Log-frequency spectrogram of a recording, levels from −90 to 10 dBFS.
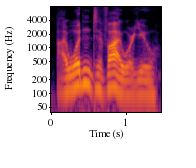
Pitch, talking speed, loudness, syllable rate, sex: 115 Hz, 285 wpm, -19 LUFS, 6.1 syllables/s, male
